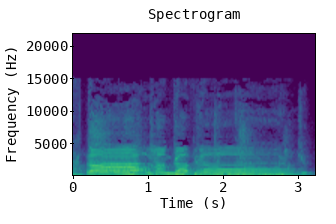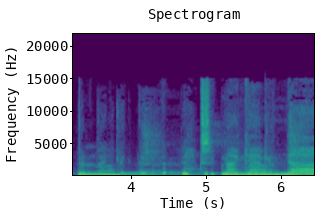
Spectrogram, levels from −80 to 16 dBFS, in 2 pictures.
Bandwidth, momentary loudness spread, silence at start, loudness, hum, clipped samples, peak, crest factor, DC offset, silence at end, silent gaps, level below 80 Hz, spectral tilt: 15.5 kHz; 12 LU; 0 s; -17 LUFS; none; under 0.1%; -2 dBFS; 16 dB; under 0.1%; 0 s; none; -54 dBFS; -5 dB/octave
